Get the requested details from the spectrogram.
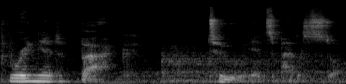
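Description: A man's fairly high, put-on character voice, very slow, with clear background noise

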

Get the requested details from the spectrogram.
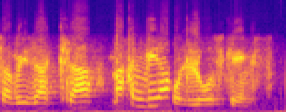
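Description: A man's high-pitched voice at a fairly slow pace, with noticeable background noise. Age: 70s. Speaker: church men's group leader. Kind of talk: interview.

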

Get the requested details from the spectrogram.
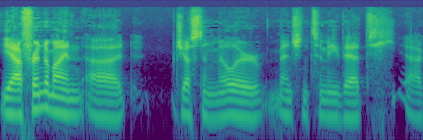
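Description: A man with an American accent and a plain, everyday voice, medium in pitch with ordinary variation, at a moderate pace, on a very clean recording with a silent background and a dry, close sound with no echo. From United States. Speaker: podcast host and magician. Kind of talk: interview.

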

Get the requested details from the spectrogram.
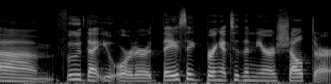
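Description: A woman with a slight New York accent speaks at a moderate pace in a fairly low pitch. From New York state. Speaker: animal shelter marketing manager. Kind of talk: casual interview chat.

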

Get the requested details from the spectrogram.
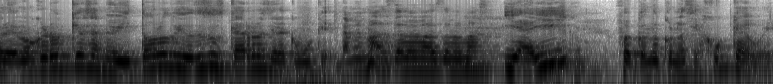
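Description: With hardly any pauses, a high-pitched man rattles along at a very fast pace with ordinary pitch variation over noticeable background noise. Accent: Mexican. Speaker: podcast co-host. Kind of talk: casual chat.

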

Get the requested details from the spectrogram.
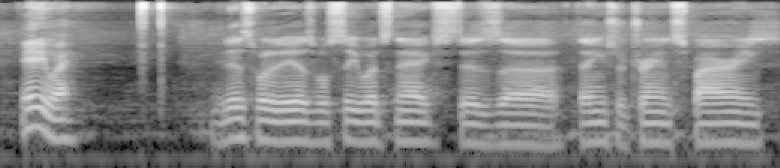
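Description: Quietly, a man speaks at a moderate pace in a fairly low voice. His intonation stays fairly even. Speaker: wrestling commentator podcaster. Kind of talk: casual live show recap. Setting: at home holding baby. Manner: calm and quiet.

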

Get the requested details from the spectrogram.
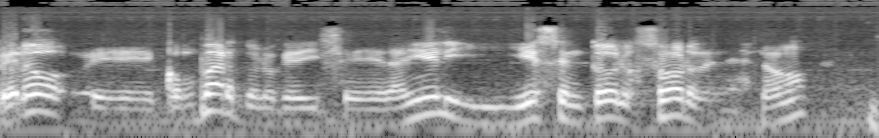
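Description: Amid noticeable background noise, a man talks at a fairly slow pace in a fairly high pitch. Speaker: local political candidate. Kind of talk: radio panel discussion.

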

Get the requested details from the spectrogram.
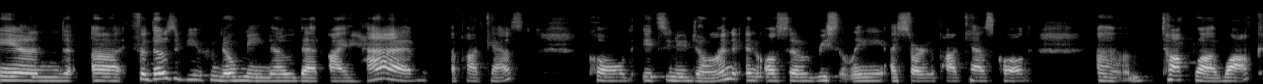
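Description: Over a quiet background, a plain, everyday voice moves at a fairly slow pace with ordinary pitch variation. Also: woman, fairly low pitch for a woman. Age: 50s. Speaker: podcast host and holistic nurse. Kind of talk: casual chat.

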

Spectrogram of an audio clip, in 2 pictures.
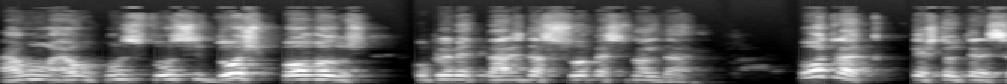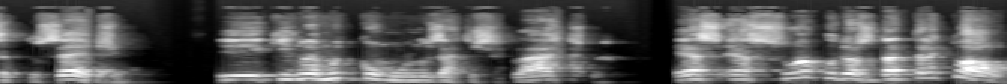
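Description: A man at a high pitch for a man, with ordinary pitch variation and a fairly slow pace. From Brazil, Recife (Pernambuco). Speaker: scholar. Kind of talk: interview.

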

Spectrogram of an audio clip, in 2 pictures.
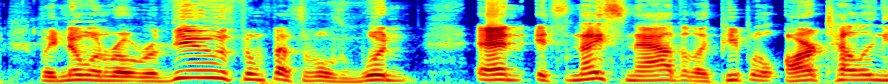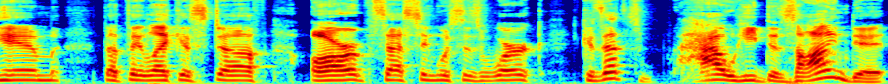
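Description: A man's high, bright, sharp voice is raised and projected, moving at a fairly quick pace with ordinary pitch variation in a very clean recording with a silent background. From Canada, Ottawa and small French town. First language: French. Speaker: filmmaker and podcast host. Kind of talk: casual chat.

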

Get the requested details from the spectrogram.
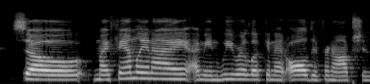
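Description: A woman with a Southwestern US accent, fairly high pitch and fairly even intonation. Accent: American (Southwest). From Arizona. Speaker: former Olympic hockey player. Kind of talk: interview.

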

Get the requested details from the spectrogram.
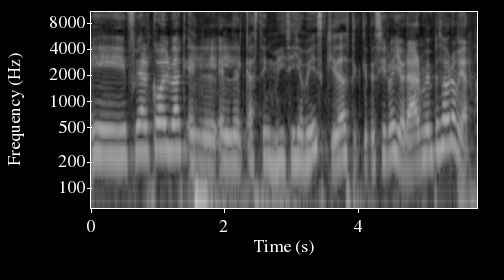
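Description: An unremarkable speaking voice proceeds at a fairly slow pace with hardly any pauses and ordinary pitch variation. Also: woman, fairly high pitch for a woman. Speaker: fashion model. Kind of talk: casual chat.

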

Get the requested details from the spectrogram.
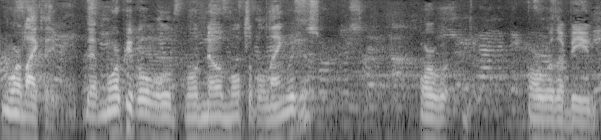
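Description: This man keeps a moderate pace and fairly even intonation, with long, frequent pauses and noticeable background noise behind him. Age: 40s. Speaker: comedy podcast host. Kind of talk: casual chat.

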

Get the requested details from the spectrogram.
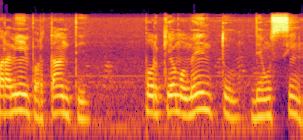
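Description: A man speaks at a very slow pace with fairly even intonation over noticeable background noise. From Angola, Lobito, Benguela. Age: 30s. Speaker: Franciscan friar, theology student. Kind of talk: personal testimony.

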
